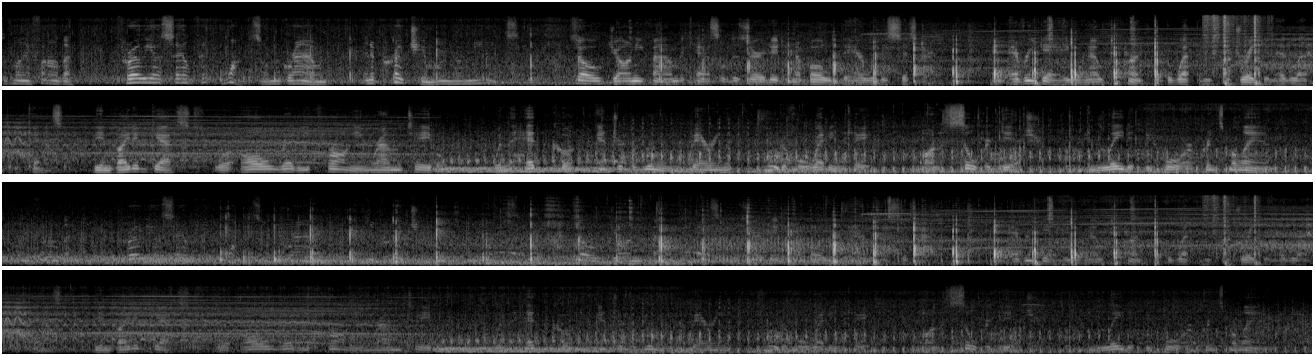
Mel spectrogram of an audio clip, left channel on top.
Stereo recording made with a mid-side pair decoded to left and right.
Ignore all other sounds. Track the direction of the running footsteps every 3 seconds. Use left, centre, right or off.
right, right, right, centre, left, off, off, off, off.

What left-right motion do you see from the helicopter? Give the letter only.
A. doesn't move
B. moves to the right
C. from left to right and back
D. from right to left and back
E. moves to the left
E.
